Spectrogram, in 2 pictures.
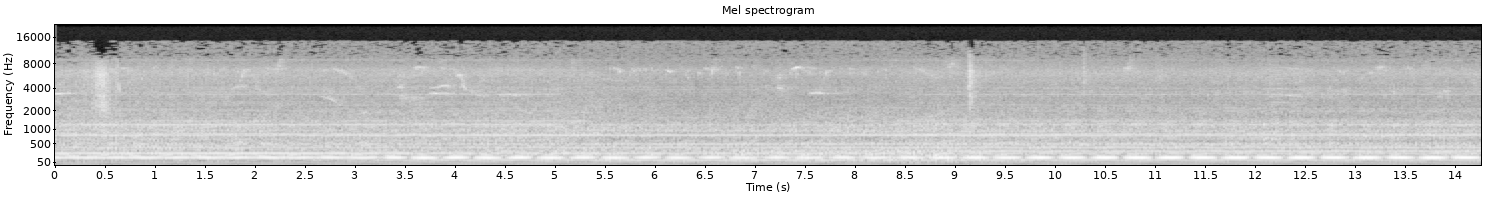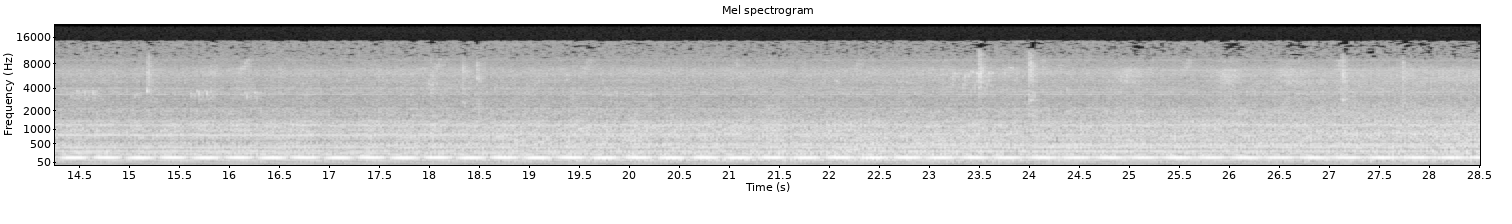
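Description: A steady low hum made of several held tones, which starts to throb evenly about twice a second a few seconds in, with a few faint short high chirps above it.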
